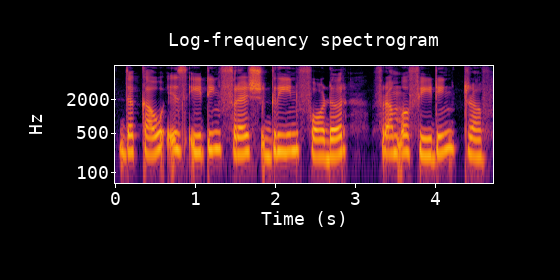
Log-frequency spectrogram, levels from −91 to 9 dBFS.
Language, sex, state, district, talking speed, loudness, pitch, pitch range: English, female, Karnataka, Bangalore, 140 wpm, -13 LUFS, 230 Hz, 215-250 Hz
